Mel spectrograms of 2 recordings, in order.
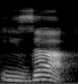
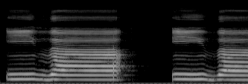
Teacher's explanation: ज़बान की नोक को ऊपर वाले दांतों के किनारे से लगाएंगे तो इसमें नरमी पैदा होगी। और आगे देखिए अलिफ खाली से पहले ज़बर है, ये अलिफ मद्दा है, एक अलिफ की मिकदार खींच कर पढ़ेंगे।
